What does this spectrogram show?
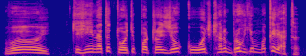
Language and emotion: Kashmiri, disgusted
